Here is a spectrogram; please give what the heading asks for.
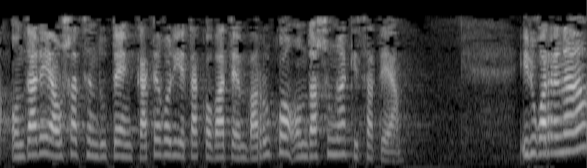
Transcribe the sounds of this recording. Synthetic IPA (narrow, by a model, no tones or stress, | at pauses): o̞nd̪aɾeao̞sat͡se̞nd̪ut̪e̞ŋkat̪e̞ɣ̞o̞ɾie̞t̪ako̞βat̪e̞mbaruko̞ːnd̪asunakisat̪e̞a | iɾuɣ̞are̞na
